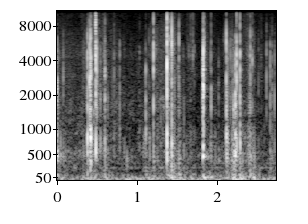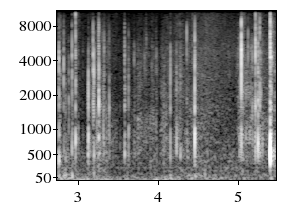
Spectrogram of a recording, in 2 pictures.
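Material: Plastic.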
